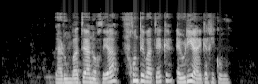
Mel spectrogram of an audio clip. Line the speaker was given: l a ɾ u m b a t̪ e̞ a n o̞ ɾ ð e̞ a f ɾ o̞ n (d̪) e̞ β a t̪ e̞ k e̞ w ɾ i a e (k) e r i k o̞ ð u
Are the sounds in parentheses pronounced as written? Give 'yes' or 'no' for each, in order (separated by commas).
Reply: no, yes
